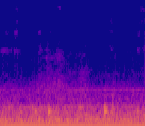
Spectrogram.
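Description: Marker pen writing on a whiteboard, faint strokes over a low steady hum.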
